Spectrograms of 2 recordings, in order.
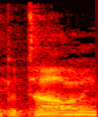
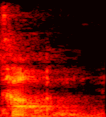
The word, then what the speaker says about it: Ptolemy: I always say Ptolemy, but it's actually pronounced Ptolemy.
